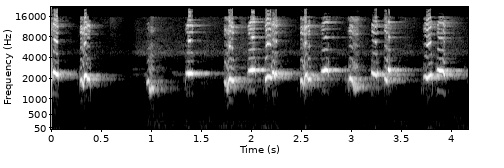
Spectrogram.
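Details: Yellow-vented bulbul singing a slow rapid-fire song, used as a lure to stir other bulbuls into agitated singing; short slurred whistled notes, some rising and some falling, in quick uneven bursts with brief pauses.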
